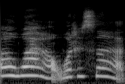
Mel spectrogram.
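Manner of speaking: astonished, surprised voice pitched very high. Demonstrating a quick breath for belting, sounding surprised. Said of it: "as if you're surprised".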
